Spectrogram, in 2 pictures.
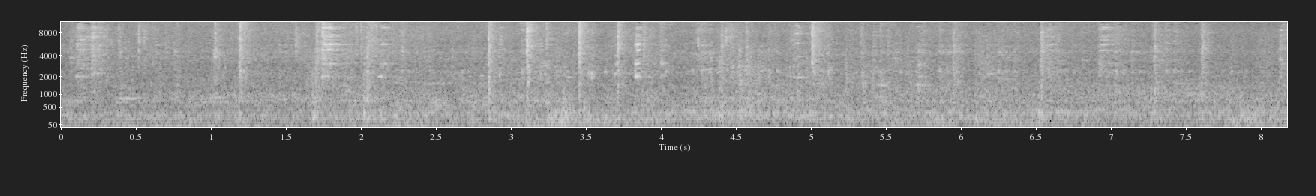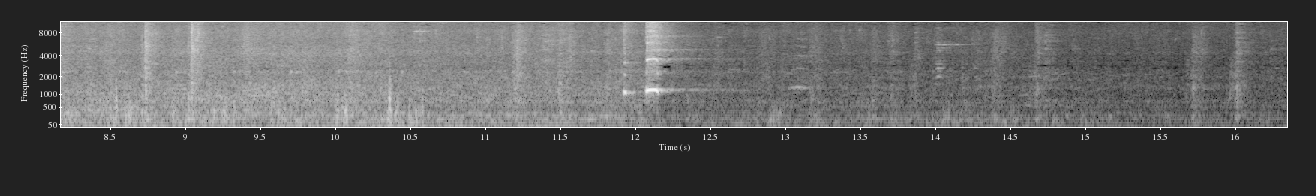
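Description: Narrow gauge train hauled by a 1917 Kerr Stuart steam locomotive passing close by: a steady rumble with wheels clicking over the rail joints. About twelve seconds in comes one brief, sharp, loud sound, after which it is much quieter.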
